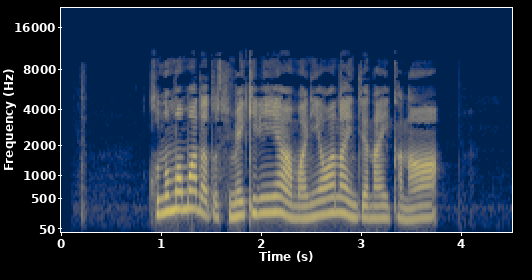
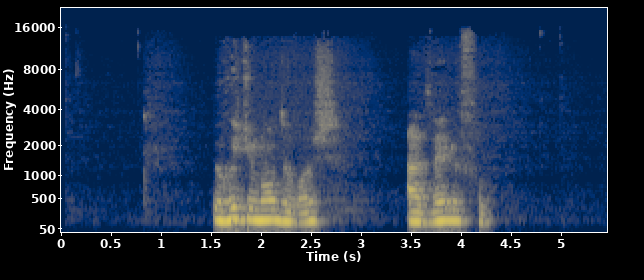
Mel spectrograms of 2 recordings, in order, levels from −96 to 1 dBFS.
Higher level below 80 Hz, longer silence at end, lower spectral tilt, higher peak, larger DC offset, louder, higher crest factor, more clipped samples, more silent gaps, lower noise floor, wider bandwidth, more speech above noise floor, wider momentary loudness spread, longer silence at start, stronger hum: second, -76 dBFS vs -60 dBFS; second, 0.8 s vs 1.2 s; second, -5 dB/octave vs -7.5 dB/octave; first, -6 dBFS vs -10 dBFS; neither; about the same, -24 LUFS vs -23 LUFS; about the same, 20 dB vs 16 dB; neither; neither; about the same, -75 dBFS vs -76 dBFS; second, 9.8 kHz vs 14.5 kHz; about the same, 52 dB vs 55 dB; second, 8 LU vs 18 LU; second, 0.9 s vs 1.5 s; neither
